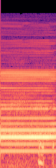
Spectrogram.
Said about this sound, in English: Remember we heard about the foghorn? Well, it's going to make a noise so any ship out there would see it.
